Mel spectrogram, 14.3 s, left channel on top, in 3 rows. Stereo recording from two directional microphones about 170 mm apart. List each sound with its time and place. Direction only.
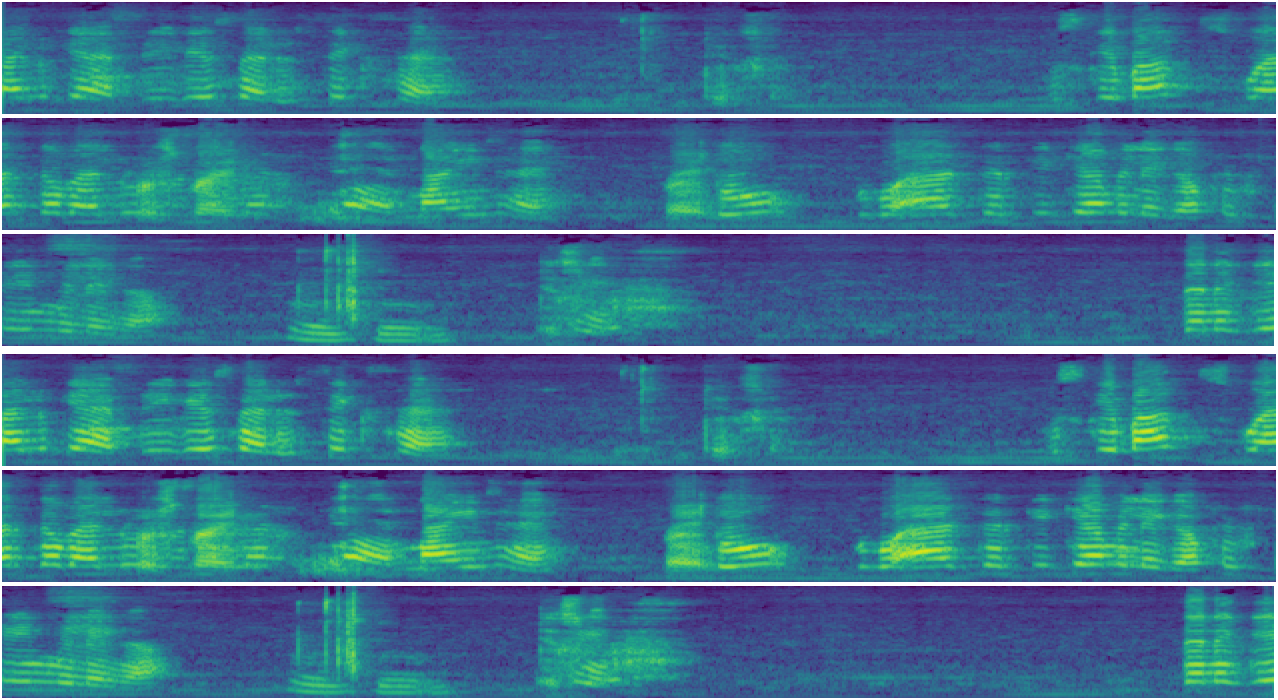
0.0 s speech: 25° right (ahead or behind)
2.3 s a sound: 20° right (ahead or behind)
3.9 s a man's voice: 25° right (ahead or behind)
13.9 s speech: 20° right (ahead or behind)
